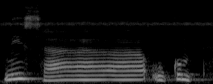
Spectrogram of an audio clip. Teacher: الف سے پہلے زبر، الف مدہ کا قاعدہ بڑی مد ہے، تقریباً 6 الف کی مقدار میں کھینچ کر پڑھیں گے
